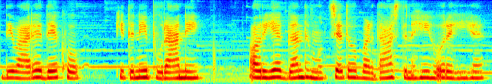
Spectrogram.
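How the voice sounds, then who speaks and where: A woman's voice: a little high, level tone, a little slow, dull audio, faint music behind, natural voice. A woman voicing a snobbish young city wife who speaks in a cold, sneering, dismissive way. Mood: cold, disdainful.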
